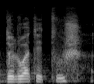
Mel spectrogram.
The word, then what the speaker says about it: Deloitte et Touche: Regardez Deloitte et Touche, je prononce à la française, ils ont caché le fait qu'ils avaient été piratés.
